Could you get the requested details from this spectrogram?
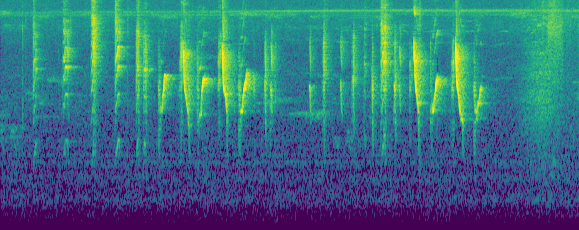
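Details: Malaysian pied fantail singing from a perch at Lung Sin waterhole, Kaeng Krachan National Park, Thailand: sharp high ticks build into a lively run of squeaky downslurred whistles, then fade to a quiet pause.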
